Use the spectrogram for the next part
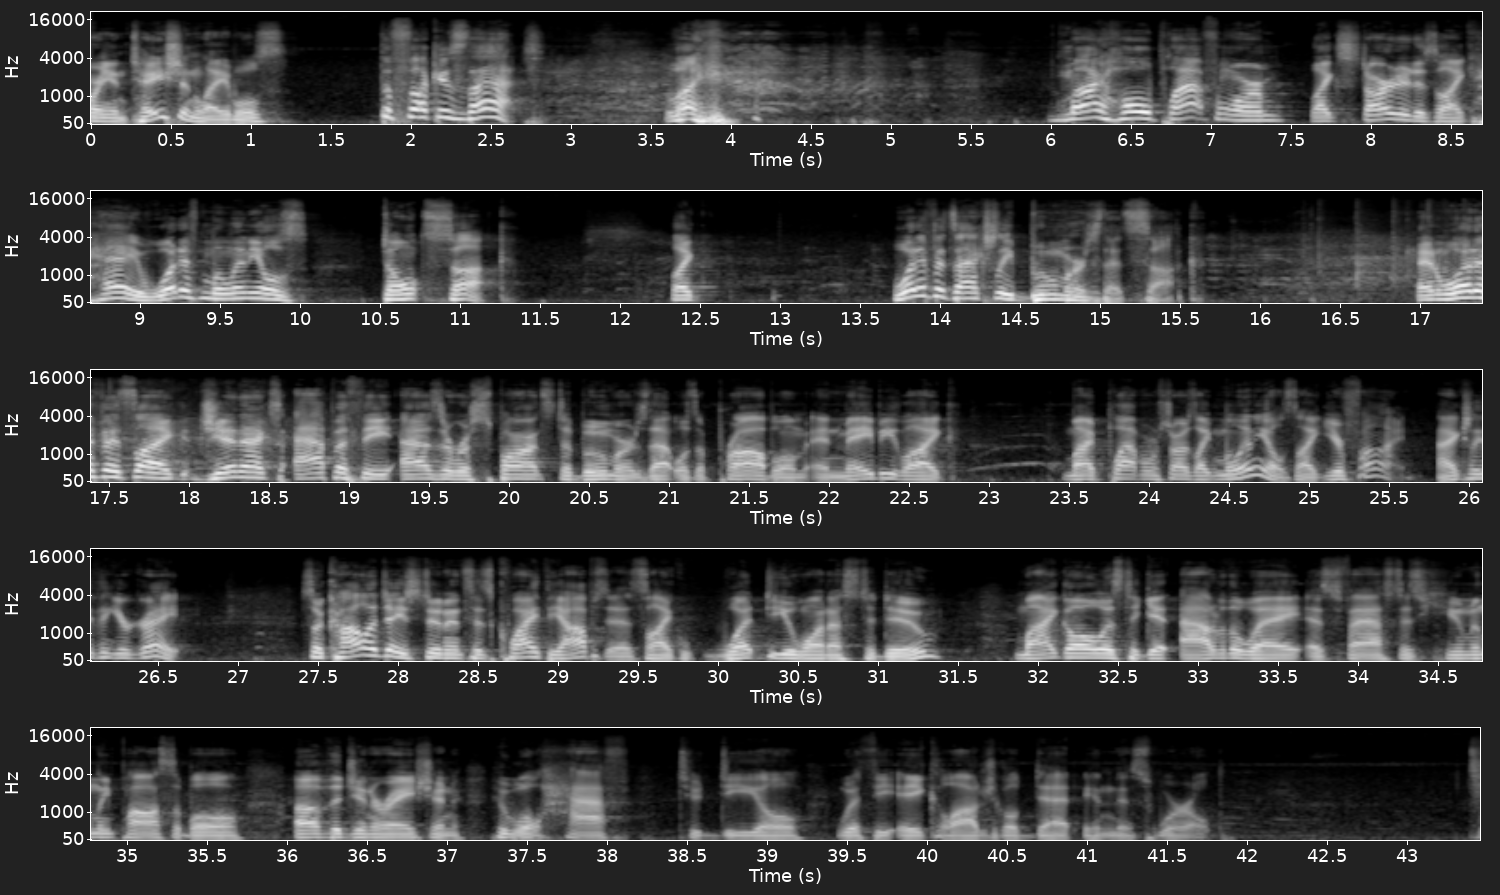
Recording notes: This is a live episode recorded at the Wild Goose Festival 2019.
